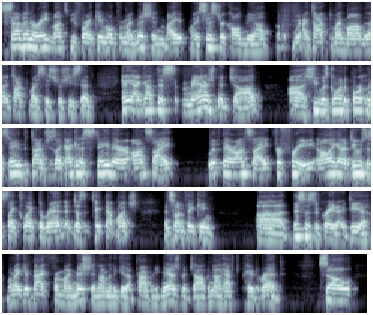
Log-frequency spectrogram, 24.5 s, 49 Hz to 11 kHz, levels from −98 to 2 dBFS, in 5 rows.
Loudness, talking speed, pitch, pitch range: -14 LUFS, 270 wpm, 155 Hz, 135-185 Hz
